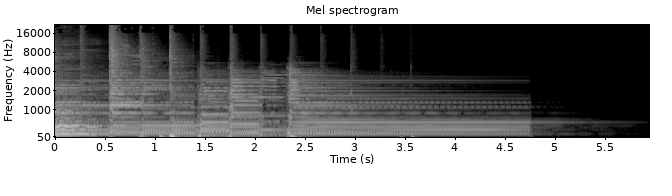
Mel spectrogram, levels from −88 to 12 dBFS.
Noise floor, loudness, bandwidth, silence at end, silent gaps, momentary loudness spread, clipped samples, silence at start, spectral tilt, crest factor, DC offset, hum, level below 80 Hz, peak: -70 dBFS; -24 LUFS; over 20 kHz; 1.2 s; none; 14 LU; under 0.1%; 0 s; -5 dB/octave; 20 dB; under 0.1%; none; -34 dBFS; -4 dBFS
